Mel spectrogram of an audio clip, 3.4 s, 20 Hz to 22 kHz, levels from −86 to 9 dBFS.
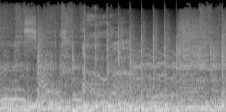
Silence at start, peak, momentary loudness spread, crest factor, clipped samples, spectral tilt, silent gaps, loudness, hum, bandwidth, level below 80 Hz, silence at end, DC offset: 0 s; 0 dBFS; 1 LU; 12 dB; under 0.1%; -4.5 dB/octave; none; -12 LUFS; none; 20 kHz; -18 dBFS; 0 s; under 0.1%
